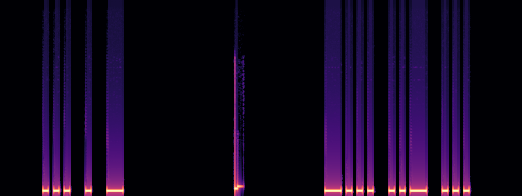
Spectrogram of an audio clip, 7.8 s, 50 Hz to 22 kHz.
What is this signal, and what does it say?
Morse code, heard as a keyed tone, about 15 wpm, 700 Hz. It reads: SET BUS
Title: Three Letter Words - 15wpm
